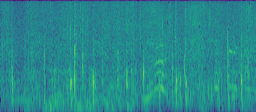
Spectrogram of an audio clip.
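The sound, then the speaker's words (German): Horse hooves clip-clop along a Swiss mountain trek, many quick, fairly regular clops in a walking rhythm, with a voice talking over them. “Und so wandern wir im Takt der Hufe.”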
